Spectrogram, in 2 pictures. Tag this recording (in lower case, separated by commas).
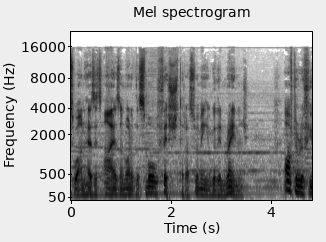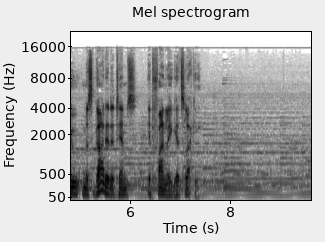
speech, music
